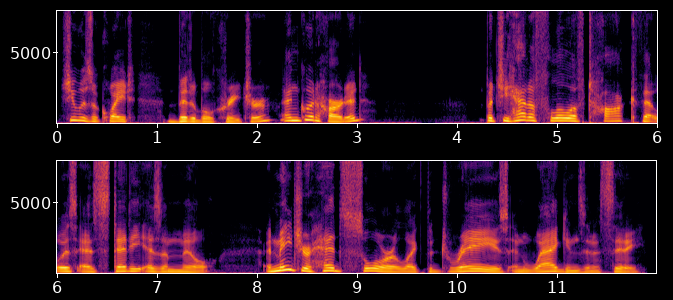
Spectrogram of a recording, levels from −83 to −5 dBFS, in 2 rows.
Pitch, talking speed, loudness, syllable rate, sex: 145 Hz, 180 wpm, -19 LUFS, 4.6 syllables/s, male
